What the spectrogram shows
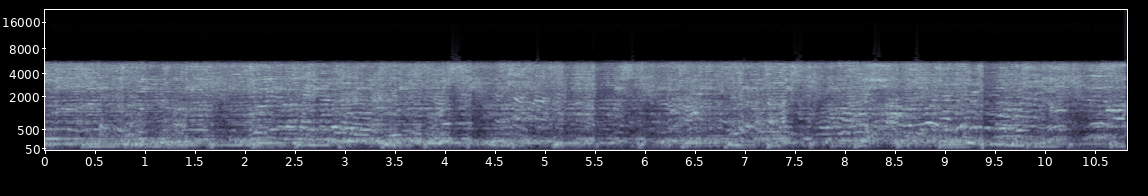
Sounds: speech
music

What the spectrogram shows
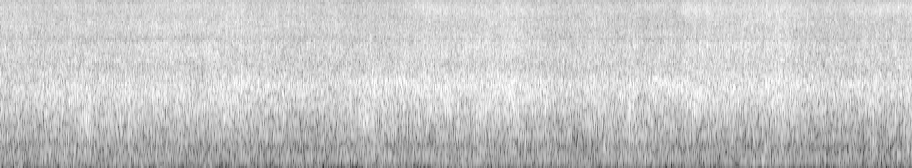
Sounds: swimming

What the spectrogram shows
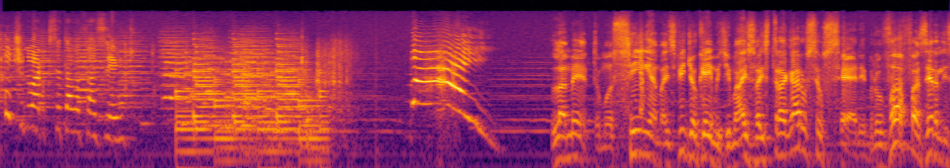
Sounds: speech
music

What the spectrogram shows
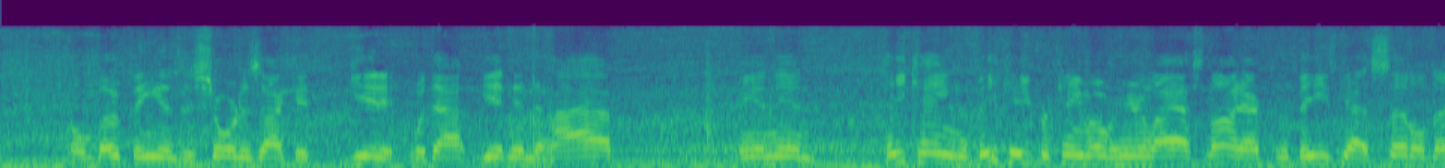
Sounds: speech

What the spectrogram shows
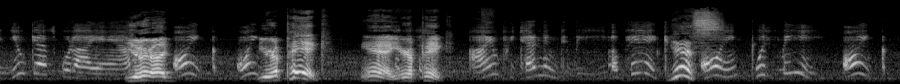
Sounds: speech

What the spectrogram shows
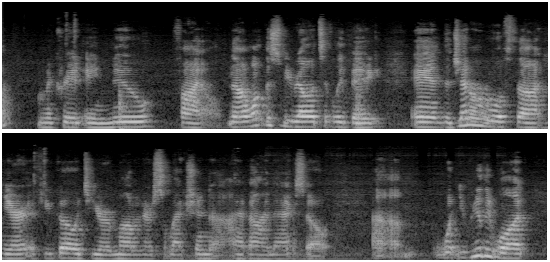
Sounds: speech

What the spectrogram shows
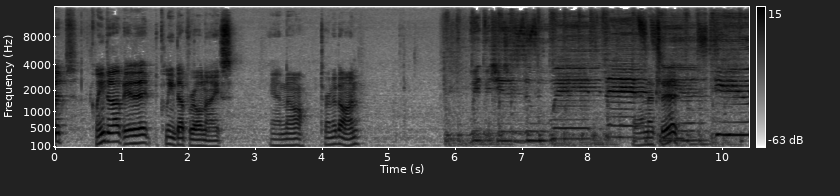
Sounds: radio

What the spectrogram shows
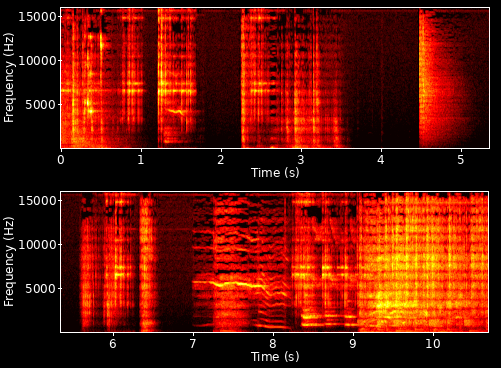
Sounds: outside, rural or natural

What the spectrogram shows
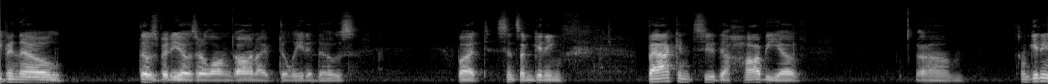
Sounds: speech

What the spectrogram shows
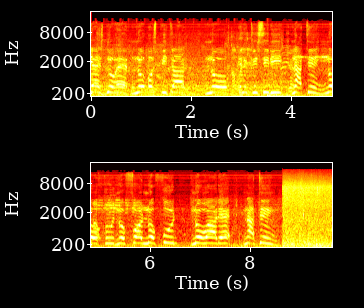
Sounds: speech
music

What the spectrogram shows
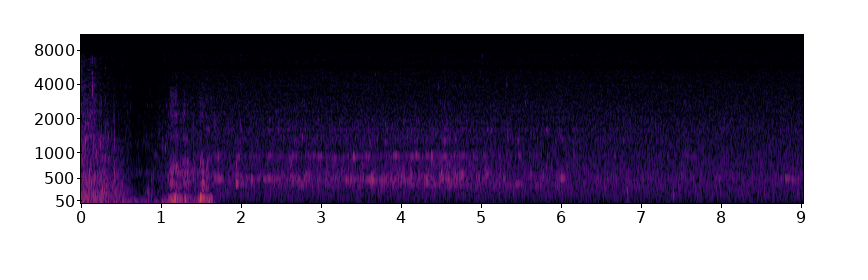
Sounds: speech

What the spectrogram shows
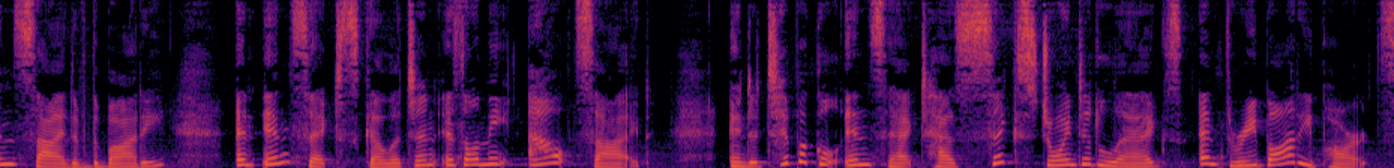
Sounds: speech

